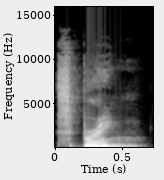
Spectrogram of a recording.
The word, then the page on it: spring up: British English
